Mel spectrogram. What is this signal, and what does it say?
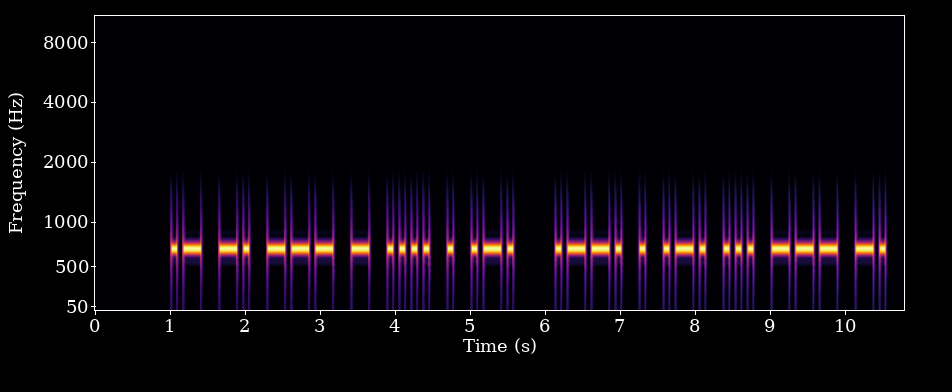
Morse code, heard as a keyed tone, about 15 wpm, 700 Hz. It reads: ANOTHER PERSON
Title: Sentences from Top 1400 Words 15wpm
